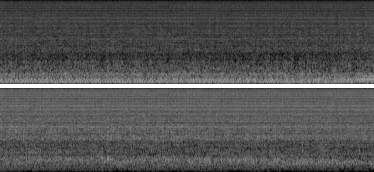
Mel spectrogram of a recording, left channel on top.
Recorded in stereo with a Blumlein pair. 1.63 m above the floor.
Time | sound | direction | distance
0.0 | running water | 60° right | 1.0 m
